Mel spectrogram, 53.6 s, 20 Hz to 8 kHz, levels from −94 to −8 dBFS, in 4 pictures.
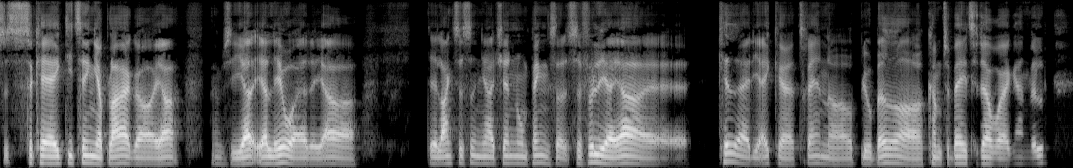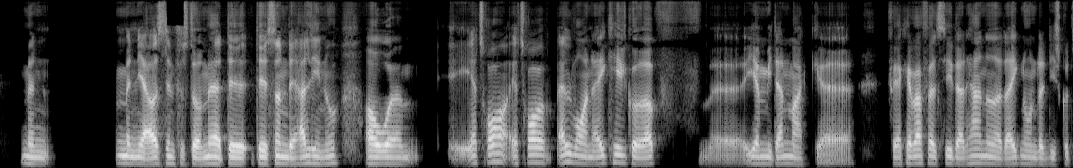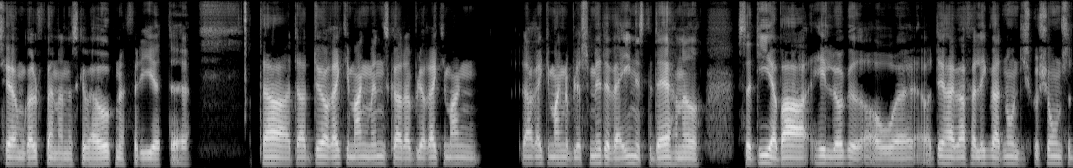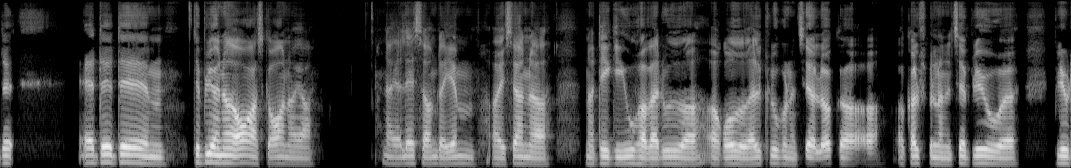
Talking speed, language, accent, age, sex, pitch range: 215 wpm, Danish, native, 20-39, male, 105-120 Hz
